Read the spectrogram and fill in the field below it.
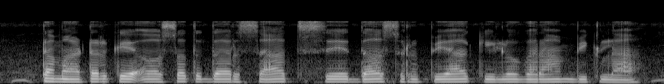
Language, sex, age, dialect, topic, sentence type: Bhojpuri, male, <18, Northern, agriculture, question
